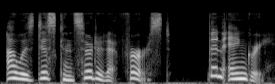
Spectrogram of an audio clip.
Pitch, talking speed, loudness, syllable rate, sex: 250 Hz, 150 wpm, -15 LUFS, 5.0 syllables/s, female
